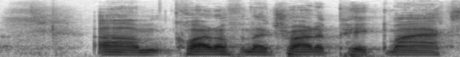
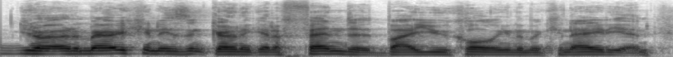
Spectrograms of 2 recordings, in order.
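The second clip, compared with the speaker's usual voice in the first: ordinary delivery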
